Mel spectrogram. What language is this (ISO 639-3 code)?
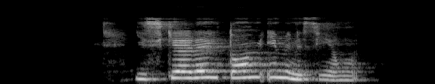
kab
